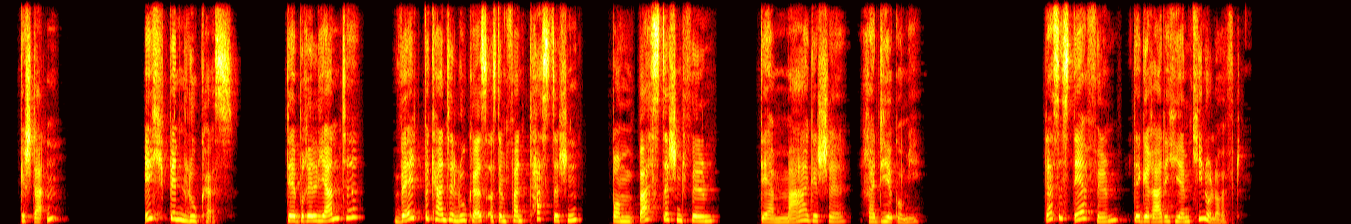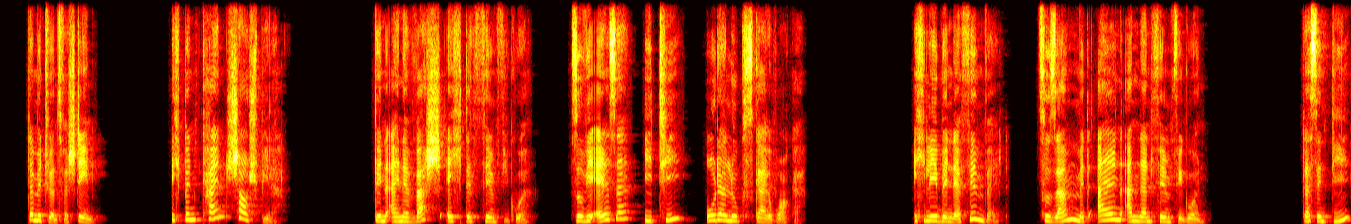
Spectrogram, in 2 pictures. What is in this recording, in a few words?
Studio microphone processed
